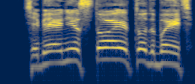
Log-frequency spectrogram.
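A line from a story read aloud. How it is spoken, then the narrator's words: Yelling. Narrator (Russian): завопил он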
